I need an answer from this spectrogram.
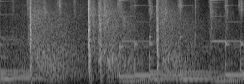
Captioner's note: gun firing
